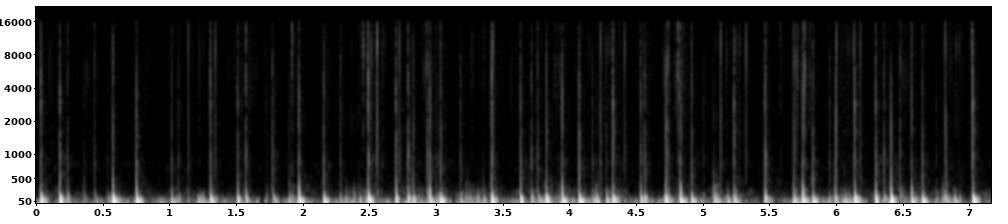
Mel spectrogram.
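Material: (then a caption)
Faux leather. Long nails tap and scratch a flat, padded, gold metallic quilted faux-leather cover. A rapid, uneven series of short, dull, muffled taps with almost no ring, heavy in low end with very little brightness, over faint soft scratching.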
